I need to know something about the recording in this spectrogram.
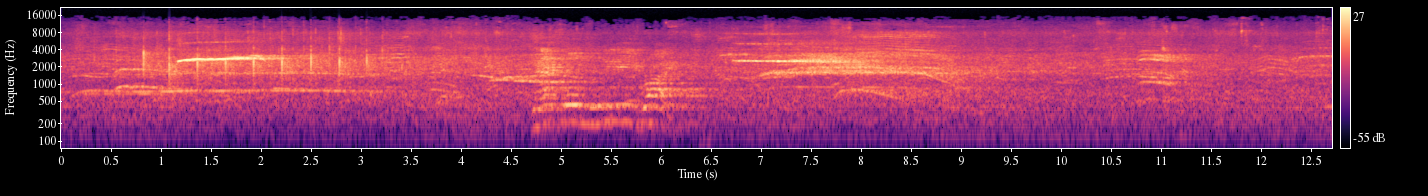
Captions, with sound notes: (audience cheers and applauds) Jaclyn Leigh Wright, (audience cheering)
